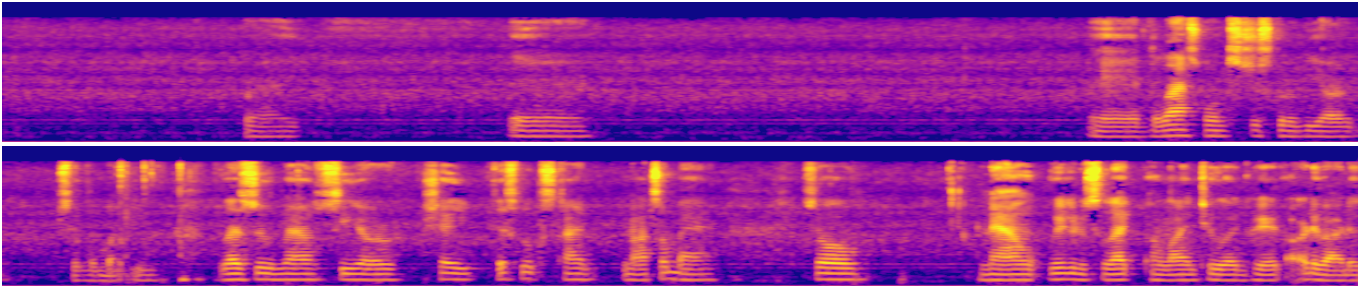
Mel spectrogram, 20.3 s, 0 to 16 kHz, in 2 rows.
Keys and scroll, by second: 11.0 ctrl+0.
